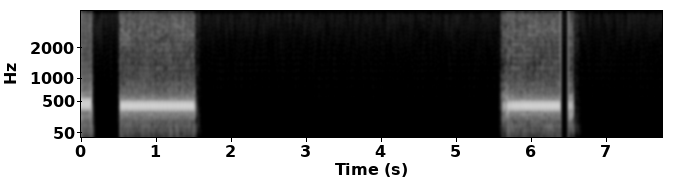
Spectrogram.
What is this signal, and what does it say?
Ringback tone (Europe, 425 Hz).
